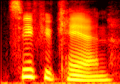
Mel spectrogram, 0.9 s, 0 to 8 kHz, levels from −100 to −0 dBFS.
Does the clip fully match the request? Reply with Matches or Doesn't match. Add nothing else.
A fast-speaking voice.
Matches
